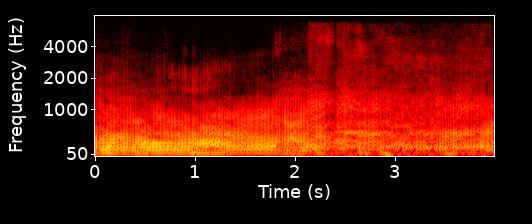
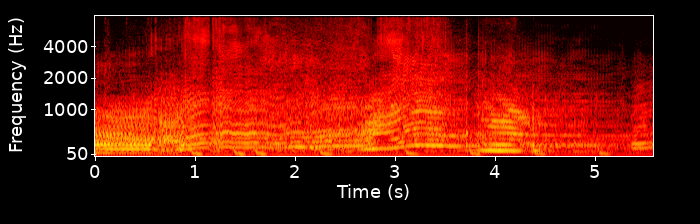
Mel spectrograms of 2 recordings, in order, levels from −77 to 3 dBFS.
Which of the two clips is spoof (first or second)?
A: first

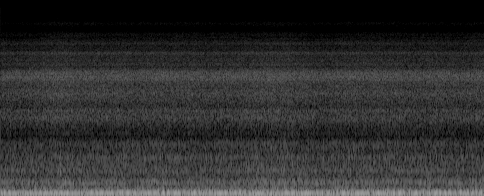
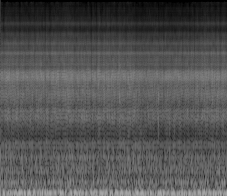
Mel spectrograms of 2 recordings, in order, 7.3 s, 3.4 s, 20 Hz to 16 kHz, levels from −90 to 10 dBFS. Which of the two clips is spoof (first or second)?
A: second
